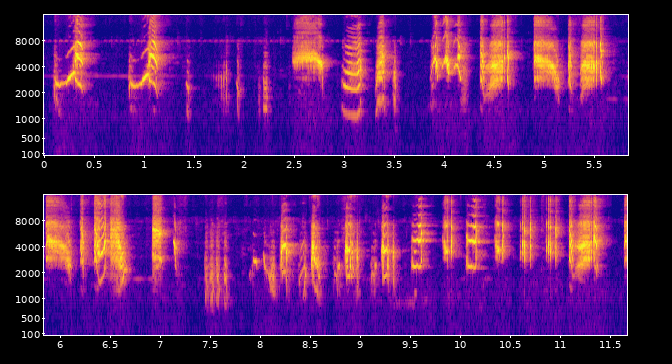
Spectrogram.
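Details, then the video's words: Long-tailed shrike song, played as a lure to get reluctant shrikes singing: varied, rapid and busy, mixing clear whistled upward sweeps, curling notes and dense scratchy chatter in quick succession. "BURUNG CENDET GACOR, PANCINGAN KHUSUS CENDET MALES BUNYI"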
